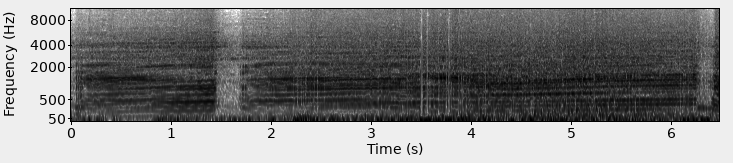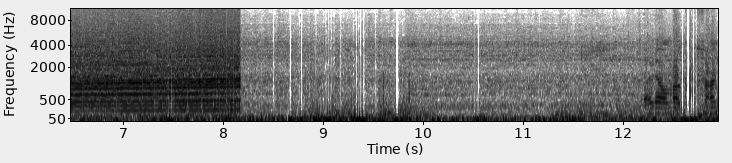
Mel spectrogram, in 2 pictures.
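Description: An 86cc aluminium top-end motorbike engine being run in with a new clutch, revving hard and climbing through the gears in rising whines broken by brief shift gaps, loud and close with wind rush, then dropping to a rougher lower drone.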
